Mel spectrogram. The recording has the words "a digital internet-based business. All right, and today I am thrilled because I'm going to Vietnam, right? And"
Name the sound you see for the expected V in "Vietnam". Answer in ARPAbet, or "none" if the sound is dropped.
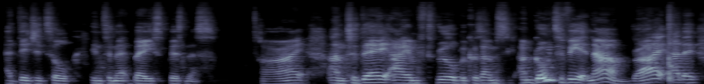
B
